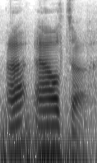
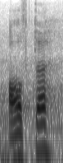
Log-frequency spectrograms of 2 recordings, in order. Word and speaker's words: Alta: wait is it Alta Joe says ala like altitude I've always said ala but I don't know if it's a pronunciation thing more than an accent you know Noah noaty got mad at me for saying Ulta I said I don't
